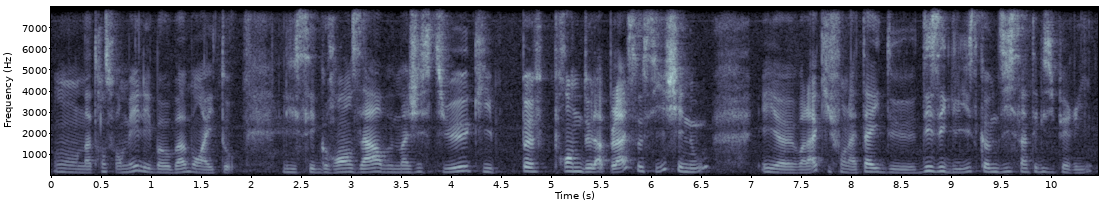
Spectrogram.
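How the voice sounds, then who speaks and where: A woman's voice: deep voice, moderate pace, slight background noise. A woman, a stage actress, answers interview questions in a TV studio, hesitant and full of fillers and restarts.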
